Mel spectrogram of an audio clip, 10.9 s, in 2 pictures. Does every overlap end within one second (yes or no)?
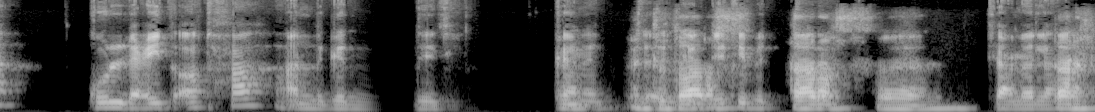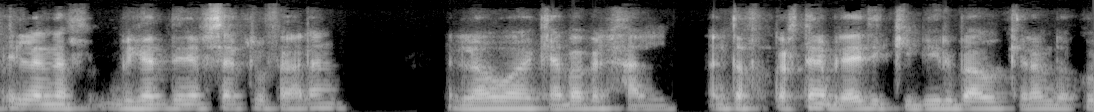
no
